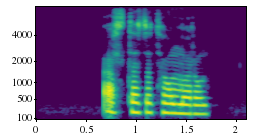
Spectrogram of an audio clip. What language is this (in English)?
Icelandic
